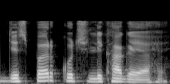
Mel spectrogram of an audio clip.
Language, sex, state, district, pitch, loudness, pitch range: Hindi, male, Jharkhand, Ranchi, 145 Hz, -15 LUFS, 135-155 Hz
